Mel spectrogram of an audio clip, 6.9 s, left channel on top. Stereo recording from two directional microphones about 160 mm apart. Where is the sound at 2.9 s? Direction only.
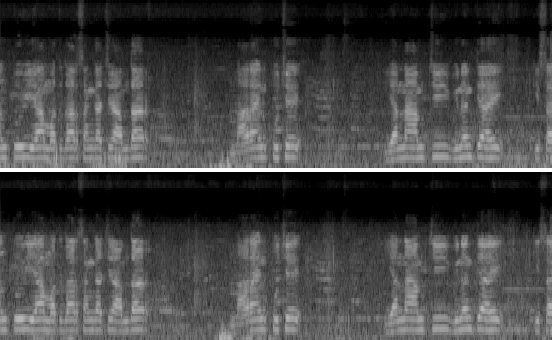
5° left (ahead or behind).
